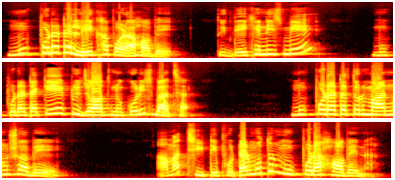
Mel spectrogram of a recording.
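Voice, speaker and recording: A woman's voice: fairly high pitch, animated, moderate pace, long pauses, highs cut off, lightly acted. A woman voicing a cranky, cursing old grandfather in an audiobook, scolding in repeated exclamations. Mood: gruffly scolding. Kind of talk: audiobook character voice.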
